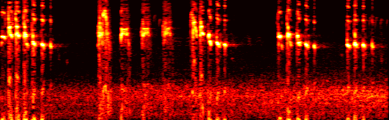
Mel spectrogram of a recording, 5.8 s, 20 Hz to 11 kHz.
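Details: Decorah bald eagles courting near the nest, 9:30 am, 2 February 2012, with lots of calling. Quick bursts of shrill, descending chattering notes alternate with short pauses and isolated sharp chirps.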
